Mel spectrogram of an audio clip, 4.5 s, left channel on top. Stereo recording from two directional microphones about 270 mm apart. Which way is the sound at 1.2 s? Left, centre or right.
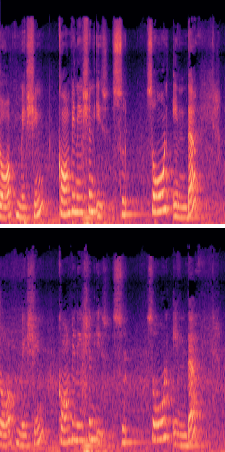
Left.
